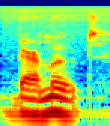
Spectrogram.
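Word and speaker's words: Wermut: point out is that the German word for wormwood is Vermouth, and that's spelled what with a W. Yeah. So, yeah, but it's pronounced Vermouth. Yeah, Vermouth. Vermouth. Like there's a, it's like Spanish with that BV. Like there's a, it's not Wermouth.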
